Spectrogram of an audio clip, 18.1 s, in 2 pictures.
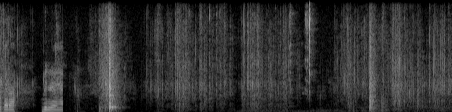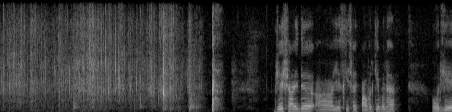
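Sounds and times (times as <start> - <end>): plastic bags crinkling: 0.0 - 13.3.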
